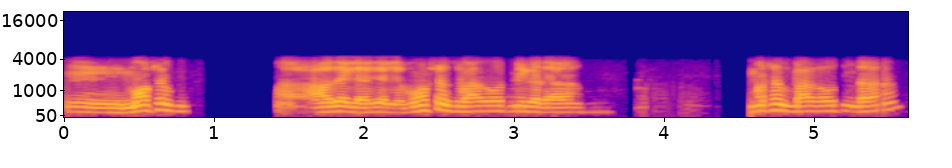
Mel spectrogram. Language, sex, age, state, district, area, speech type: Telugu, male, 60+, Andhra Pradesh, Guntur, urban, conversation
